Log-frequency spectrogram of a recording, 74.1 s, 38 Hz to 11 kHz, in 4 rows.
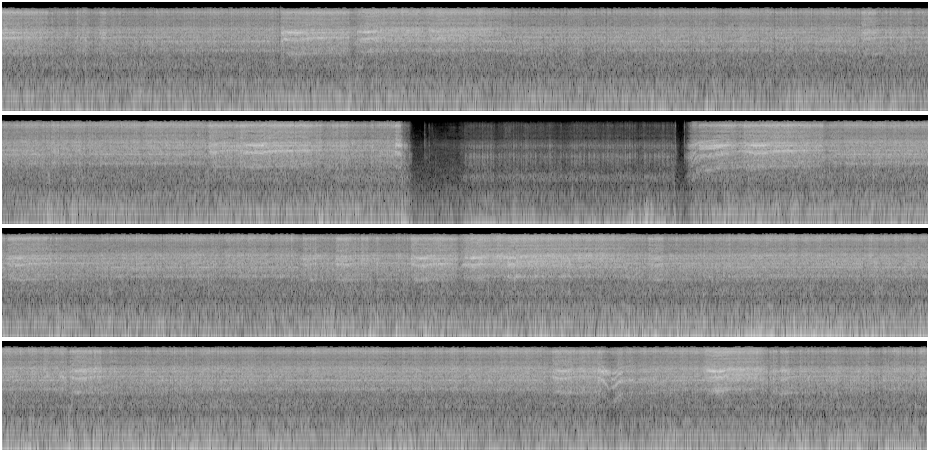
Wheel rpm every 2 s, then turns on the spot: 230, 230, 230, 230, 230, 230, 230, 230, 230, 230, 240, 230, 230, 110, 20, 20, 110, 230, 230, 230, 230, 230, 230, 220, 230, 230, 230, 230, 230, 230, 230, 230, 230, 210, 210, 230, 230.
26-32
